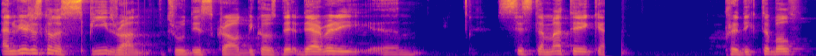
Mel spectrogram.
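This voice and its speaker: Male streamer, unhurried delivery, average pitch, theatrical reading, casual joking asides. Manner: theatrical, jokey, informal swearing. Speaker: streamer, host.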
